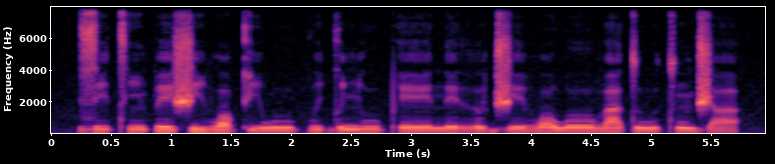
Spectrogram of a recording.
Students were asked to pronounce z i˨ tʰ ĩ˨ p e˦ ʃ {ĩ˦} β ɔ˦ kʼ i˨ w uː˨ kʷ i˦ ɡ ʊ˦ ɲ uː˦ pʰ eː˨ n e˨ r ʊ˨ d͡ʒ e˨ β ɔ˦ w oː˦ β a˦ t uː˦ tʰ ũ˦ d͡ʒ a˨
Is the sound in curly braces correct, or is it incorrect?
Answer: incorrect: i˦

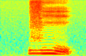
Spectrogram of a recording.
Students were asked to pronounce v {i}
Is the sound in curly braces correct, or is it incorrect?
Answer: correct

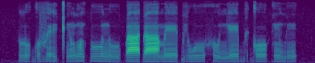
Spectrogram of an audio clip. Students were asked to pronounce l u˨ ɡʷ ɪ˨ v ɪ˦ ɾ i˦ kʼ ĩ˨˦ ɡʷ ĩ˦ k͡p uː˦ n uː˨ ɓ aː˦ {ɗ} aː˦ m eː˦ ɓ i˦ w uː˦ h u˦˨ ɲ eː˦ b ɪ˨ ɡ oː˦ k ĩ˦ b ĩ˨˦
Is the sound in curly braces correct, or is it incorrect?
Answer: correct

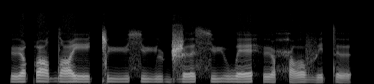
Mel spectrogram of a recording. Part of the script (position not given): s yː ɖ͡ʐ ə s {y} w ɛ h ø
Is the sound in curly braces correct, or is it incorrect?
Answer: correct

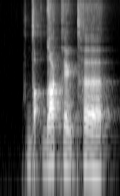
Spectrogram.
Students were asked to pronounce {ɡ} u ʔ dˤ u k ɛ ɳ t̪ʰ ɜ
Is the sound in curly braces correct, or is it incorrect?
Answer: incorrect: d̪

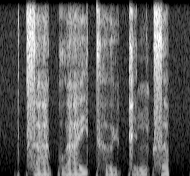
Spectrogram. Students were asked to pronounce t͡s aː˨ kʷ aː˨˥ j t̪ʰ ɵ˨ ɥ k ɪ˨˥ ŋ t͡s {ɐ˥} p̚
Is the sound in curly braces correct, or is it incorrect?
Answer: incorrect: ɐ˧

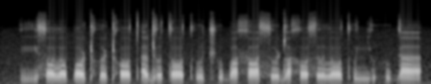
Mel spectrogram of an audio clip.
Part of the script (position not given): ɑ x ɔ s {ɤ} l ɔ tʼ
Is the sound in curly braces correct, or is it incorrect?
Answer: correct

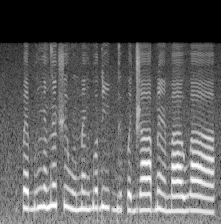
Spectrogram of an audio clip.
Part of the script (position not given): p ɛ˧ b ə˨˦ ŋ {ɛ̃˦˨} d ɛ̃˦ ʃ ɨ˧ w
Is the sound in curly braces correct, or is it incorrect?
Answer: incorrect: ɛ̃˧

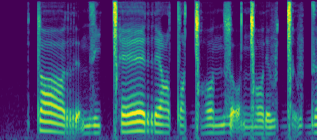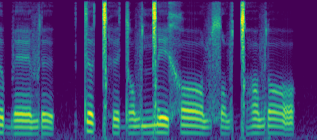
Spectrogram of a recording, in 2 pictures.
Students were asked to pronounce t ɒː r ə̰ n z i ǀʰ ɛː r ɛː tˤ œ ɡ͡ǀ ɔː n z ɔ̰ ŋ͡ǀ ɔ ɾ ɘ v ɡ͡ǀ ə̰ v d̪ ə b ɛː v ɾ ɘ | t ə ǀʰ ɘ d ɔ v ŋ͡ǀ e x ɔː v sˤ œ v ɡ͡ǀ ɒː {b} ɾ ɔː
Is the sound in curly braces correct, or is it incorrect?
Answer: incorrect: v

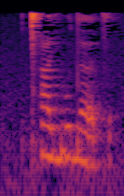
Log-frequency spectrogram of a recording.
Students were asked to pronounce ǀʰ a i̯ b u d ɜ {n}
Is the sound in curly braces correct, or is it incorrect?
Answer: incorrect: t͡s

